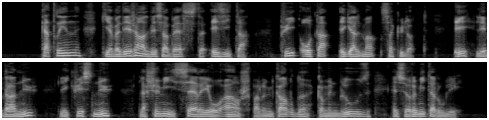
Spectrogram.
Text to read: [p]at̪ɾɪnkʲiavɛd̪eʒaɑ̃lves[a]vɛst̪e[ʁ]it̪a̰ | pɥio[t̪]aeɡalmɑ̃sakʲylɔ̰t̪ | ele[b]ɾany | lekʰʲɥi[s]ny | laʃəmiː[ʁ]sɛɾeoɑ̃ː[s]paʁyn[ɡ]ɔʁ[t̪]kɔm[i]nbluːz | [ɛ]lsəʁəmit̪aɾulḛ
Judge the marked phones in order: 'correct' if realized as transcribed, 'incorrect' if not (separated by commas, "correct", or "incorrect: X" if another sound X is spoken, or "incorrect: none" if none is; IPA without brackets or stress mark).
incorrect: k, correct, incorrect: z, correct, correct, correct, incorrect: z, incorrect: ʃ, incorrect: k, incorrect: d̪, incorrect: y, correct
